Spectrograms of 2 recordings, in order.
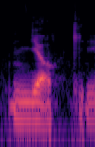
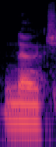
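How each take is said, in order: First: It begins with a palatal ny sound. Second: It begins with a plain n sound. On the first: The speaker calls it right. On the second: The speaker calls it wrong.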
